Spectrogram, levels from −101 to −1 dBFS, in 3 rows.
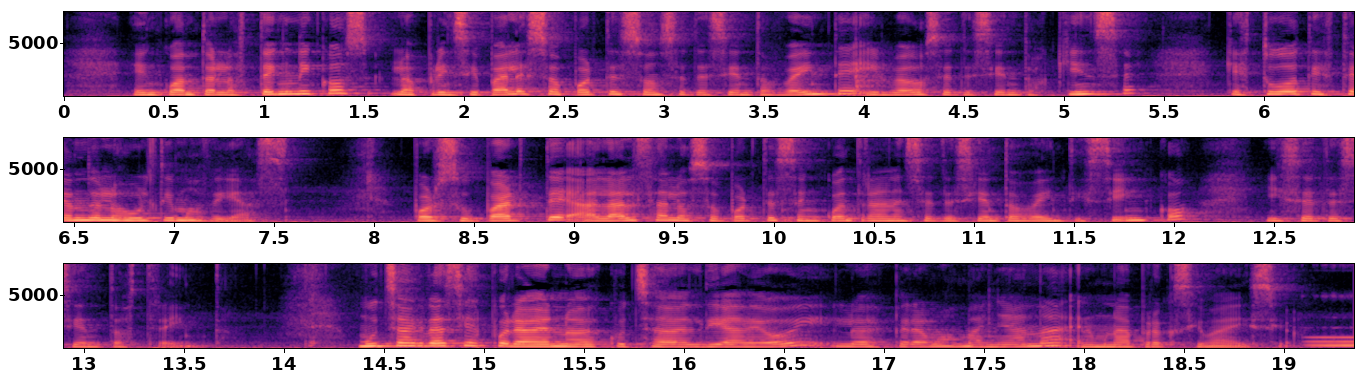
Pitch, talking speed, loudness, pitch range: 200 Hz, 150 wpm, -28 LUFS, 190-225 Hz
